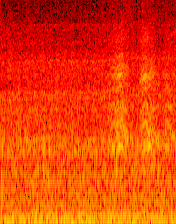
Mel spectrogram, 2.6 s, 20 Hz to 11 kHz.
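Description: Birds caw in the Farming Simulator 22 video game, two harsh calls in quick succession over a dense, steady background rumble.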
